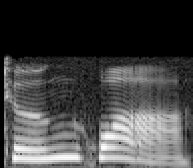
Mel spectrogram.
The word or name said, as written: Tunghwa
